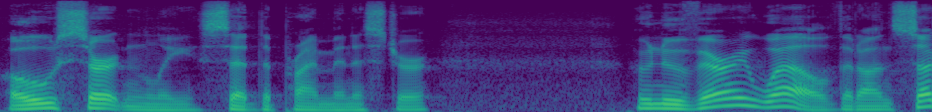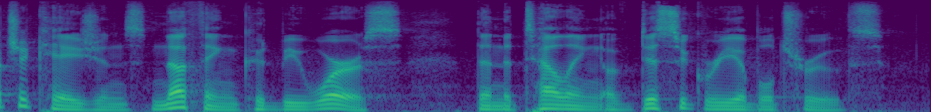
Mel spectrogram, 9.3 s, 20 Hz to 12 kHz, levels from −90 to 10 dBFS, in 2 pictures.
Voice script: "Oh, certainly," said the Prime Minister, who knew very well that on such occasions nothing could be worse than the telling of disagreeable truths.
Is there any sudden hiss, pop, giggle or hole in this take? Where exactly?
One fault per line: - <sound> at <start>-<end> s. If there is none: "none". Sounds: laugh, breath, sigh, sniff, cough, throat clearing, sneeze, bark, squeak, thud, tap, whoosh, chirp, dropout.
none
